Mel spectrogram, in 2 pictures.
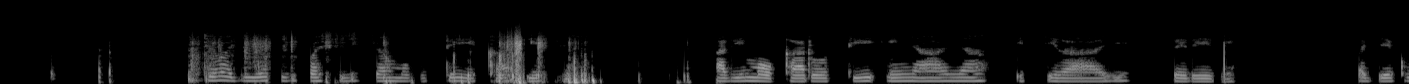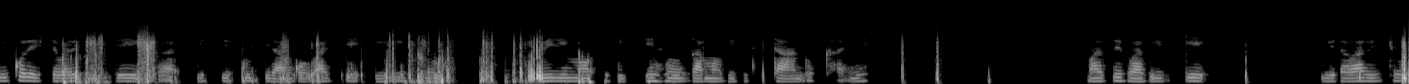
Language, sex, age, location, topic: Kinyarwanda, female, 36-49, Burera, agriculture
